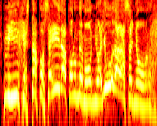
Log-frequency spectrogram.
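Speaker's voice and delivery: high, loud cry for help; mother's shouted plea, peaking high; desperate plea. Acted. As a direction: beg urgently at a shout. Acted mother begging Jesus for help.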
